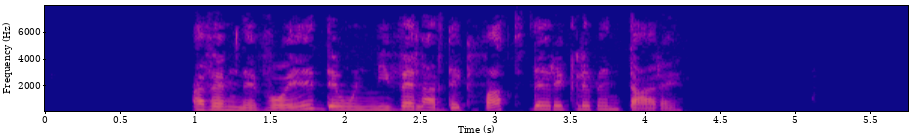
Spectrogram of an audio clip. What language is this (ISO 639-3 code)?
ron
